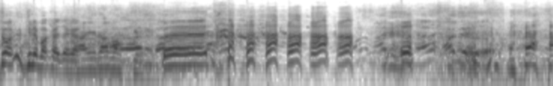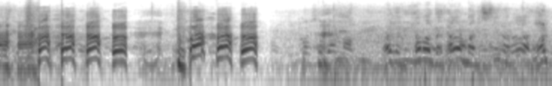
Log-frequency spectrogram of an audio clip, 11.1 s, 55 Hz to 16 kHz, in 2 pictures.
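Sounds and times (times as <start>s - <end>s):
crowd murmur: 1.0s - 11.0s.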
